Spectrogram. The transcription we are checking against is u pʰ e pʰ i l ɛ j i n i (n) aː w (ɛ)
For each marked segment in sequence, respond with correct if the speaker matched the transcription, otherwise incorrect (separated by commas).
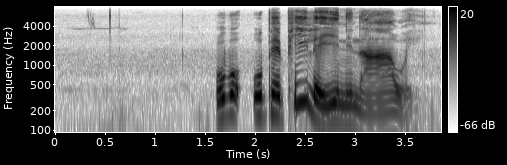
correct, correct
